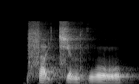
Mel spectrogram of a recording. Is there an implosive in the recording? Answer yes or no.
no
